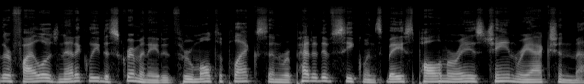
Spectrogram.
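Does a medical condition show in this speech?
No.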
